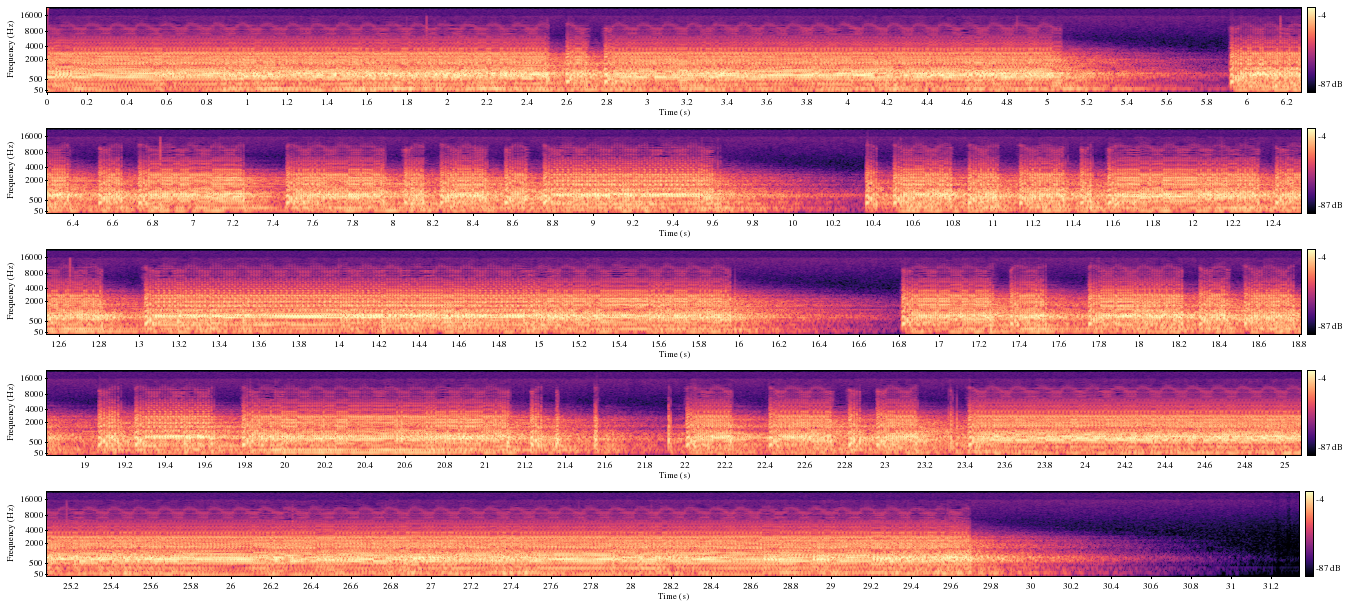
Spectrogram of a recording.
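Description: Electric bass (Ibanez Mikro) played through a Korg Miku Stomp on its 'pahh' voice into a Magpie Pedals Fruits oscillator pedal and an Empress modulation pedal: a dense, distorted synthetic tone with added oscillator voices, its phrases dying away and restarting three times. From a little past halfway the Fruits' LFO is on at a high rate, moving the oscillators' pitch.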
